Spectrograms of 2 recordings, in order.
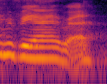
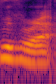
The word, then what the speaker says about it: Rivera: about um near i want to say riviera oh it's rivera i can't ever remember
